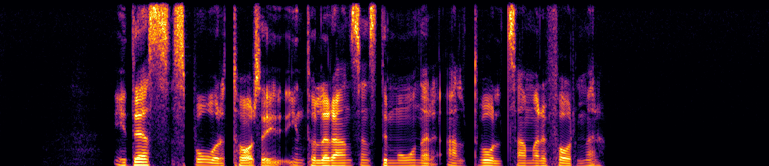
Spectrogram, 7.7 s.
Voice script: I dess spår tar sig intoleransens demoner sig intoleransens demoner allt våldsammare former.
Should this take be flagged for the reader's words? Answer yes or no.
yes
